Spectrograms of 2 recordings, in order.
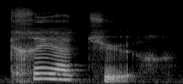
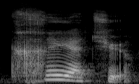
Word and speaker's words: créature: struggle to pronounce the créature. Make sure you watch this video where I explain to you how to pronounce the French R sound correctly, especially when it is in a consonant cluster, such as ciar, créature.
